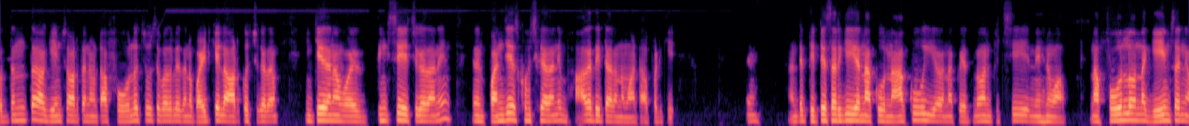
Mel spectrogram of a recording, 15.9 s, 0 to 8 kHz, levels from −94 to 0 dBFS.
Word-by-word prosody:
పొద్దంతా 150 +6 -3
ఆ - - +2
గేమ్స్ 135 +1 -3
ఆడతానే 135 -1 -2
ఉంటావు, 130 +1 0
ఆ - - -26
ఫోనులో 130 +4 0
చూసే 150 -1 -3
బదులే 140 0 -1
ఏదైనా 130 -2 -4
బయటికెళ్ళి 135 +3 +2
ఆడుకోవచ్చు 130 +1 -2
కదా! 130 0 0 0.5
ఇంకేదైనా 145 +1 +5
బా 130 - +2 0.4
థింక్స్ 150 -1 -4
చేయొచ్చు 145 -3 +3
కదా! 135 -1 +3
అని, 170 +6 -3 0.4
ఏదైనా 135 -2 -2
పని 130 +2 +3
చేేసుకోవచ్చు 150 -3 0
కదా!" 140 -1 +4
అని 150 - -4 0.2
బాగా 145 +1 +2
తిట్టారన్నమాట 120 -4 -1
అప్పటికి. 120 -1 -11 1.0
హ్మ్. 140 -1 -8 0.5
అంటే 130 +2 -4
తిట్టేసరికి 145 +2 +3
ఇక 150 - +7
నాకు, 135 +1 -1 0.2
నాకు 130 +5 0 0.2
ఇగ 140 - -2 0.2
నాకెట్లో 125 +1 -5
అనిపించీ, 130 +3 -9 0.3
నేను 125 +1 -3
ఆహ్, - - -10 0.4
నా 130 - +5
ఫోనులో 155 +3 +5
ఉన్న 150 - +1 0.2
గేమ్స్ 150 +2 +2
అన్ని 145 -3 -2
140 Hz, 165 wpm, -22 LUFS, 130-150 Hz, 1.0 s, ఇక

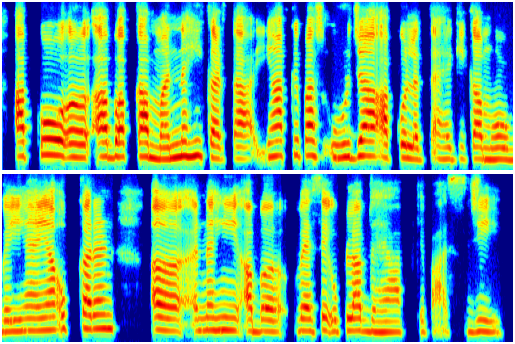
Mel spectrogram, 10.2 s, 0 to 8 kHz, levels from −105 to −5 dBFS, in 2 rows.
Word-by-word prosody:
आपको 260 +2 +3
अ, 240 -3 +4 0.2
अब 250 0 +2
आपका 245 0 +4
मन 205 -2 0
नहीं 255 +1 +2
करता 210 -1 0
या 255 +2 -1
आपके 265 +1 -2
पास 270 0 +1 0.2
ऊर्जा 245 +3 +2 0.2
आपको 230 0 -3
लगता 200 -4 -3
है 205 - -7
कि 210 +2 -13
कम 210 -1 +1
हो 200 -1 -2
गई 195 +1 -2
है 215 0 -1
या 225 +1 +4
उपकरण 250 0 0 0.4
अ, 215 -3 +2
नहीं 225 0 -1 0.2
अब 200 0 -7 0.4
वैसे 210 +1 -2
उपलब्ध 205 0 -3
है 190 0 -3
आपके 190 0 -14
पास? 175 - -12
जी। 190 0 -6
220 Hz, 175 wpm, -17 LUFS, 205-245 Hz, 0.4 s, अ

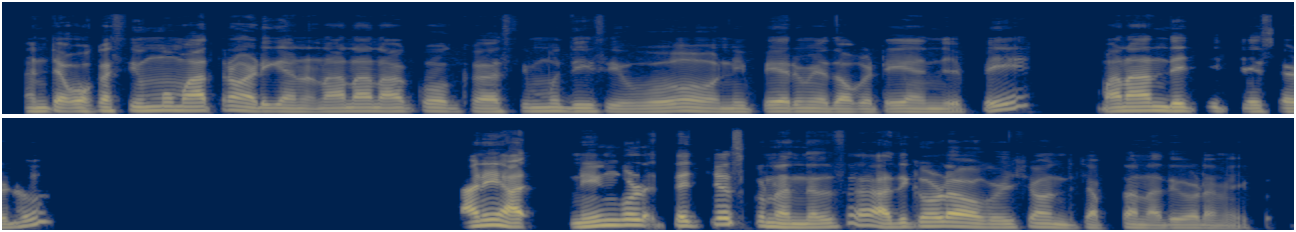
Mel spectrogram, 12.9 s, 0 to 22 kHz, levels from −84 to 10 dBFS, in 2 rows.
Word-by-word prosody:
అంటే, 120 +1 0
ఒక 120 - -1
సిమ్ము 140 +1 0
మాత్రం 150 +3 +1
అడిగాను, 115 -2 -3
"నాన్న 115 +2 -1
నాకు 120 +1 -3
ఒక 105 0 -6
సిమ్ము 120 +1 -4
దీసివ్వూ, 110 -1 -4 0.3
నీ 110 - -3
పేరు 115 0 0
మీదొకటి." 105 -1 -4
అని 100 0 -4
జెప్పి. - - -4 0.5
మా - - +1
నాన్న 140 0 +4
తెచ్చిచ్చేసాడు. 115 +1 -4 2.2
కానీ, 190 - +7
ఆ - - +9 0.3
నేను 170 +6 +5
గూడా 195 -2 +5
తెచ్చేసుకున్నాను 160 - +2
దెలుసా! 130 +7 -3
అది 125 +3 +1
కూడా 150 0 +6
ఒక 120 - -2
విషయం 125 +2 -2
ఉంది. 100 -4 -5
చెప్తాను 105 -4 -4
అది 100 - -5
గూడా 95 -2 -4
మీకు. - - -16
120 Hz, 155 wpm, -24 LUFS, 110-135 Hz, 2.2 s, ఆ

